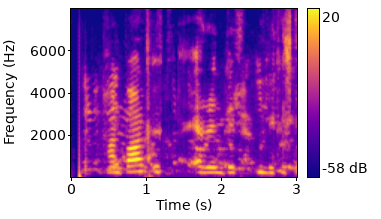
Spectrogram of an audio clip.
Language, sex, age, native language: Icelandic, male, 11, Icelandic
